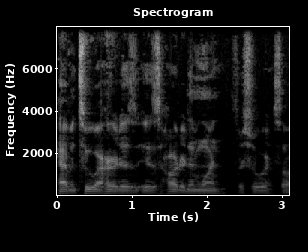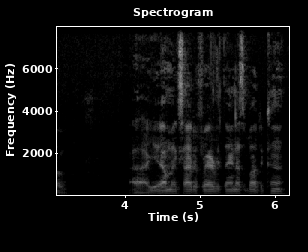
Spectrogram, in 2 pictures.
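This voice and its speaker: A young man, a football player co-hosting a podcast, chatting in a relaxed and plain-spoken way. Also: deep voice, a little fast. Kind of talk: casual chat.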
